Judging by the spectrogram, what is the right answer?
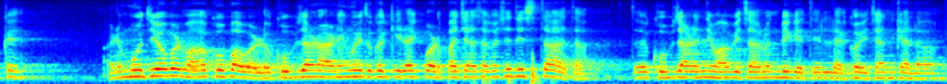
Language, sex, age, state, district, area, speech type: Goan Konkani, male, 18-30, Goa, Bardez, urban, spontaneous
